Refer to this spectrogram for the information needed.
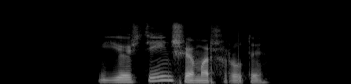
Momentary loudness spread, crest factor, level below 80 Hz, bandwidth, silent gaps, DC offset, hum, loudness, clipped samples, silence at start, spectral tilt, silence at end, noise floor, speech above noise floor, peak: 11 LU; 22 dB; -56 dBFS; 7.8 kHz; none; under 0.1%; none; -34 LUFS; under 0.1%; 1 s; -5.5 dB/octave; 0.85 s; under -90 dBFS; over 56 dB; -14 dBFS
